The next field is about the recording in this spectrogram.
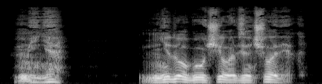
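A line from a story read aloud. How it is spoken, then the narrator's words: Breathed out. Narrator (Russian): выдохнул я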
